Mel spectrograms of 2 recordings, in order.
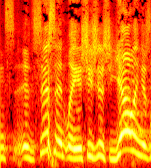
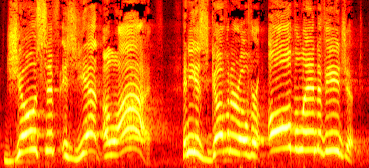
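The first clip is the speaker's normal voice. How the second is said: scripture reading; 7 semitones higher, 4 dB louder than usual. Acted.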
